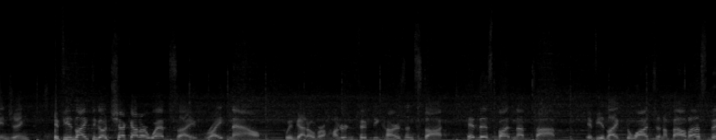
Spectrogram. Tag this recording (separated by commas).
Music, Speech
